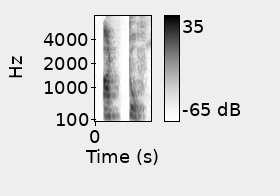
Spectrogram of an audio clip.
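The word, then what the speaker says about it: ought: अब इसका प्रोनाउंसिएशन थोड़ा सा टफ लगता है, लेकिन आपको क्या है, सिंपल सीखना। आटा जानते हैं ना, आटा जिसको गूंद करके रोटी बनता है। तो आटा में ट में आ की मात्रा, उसको हटा दीजिए,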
